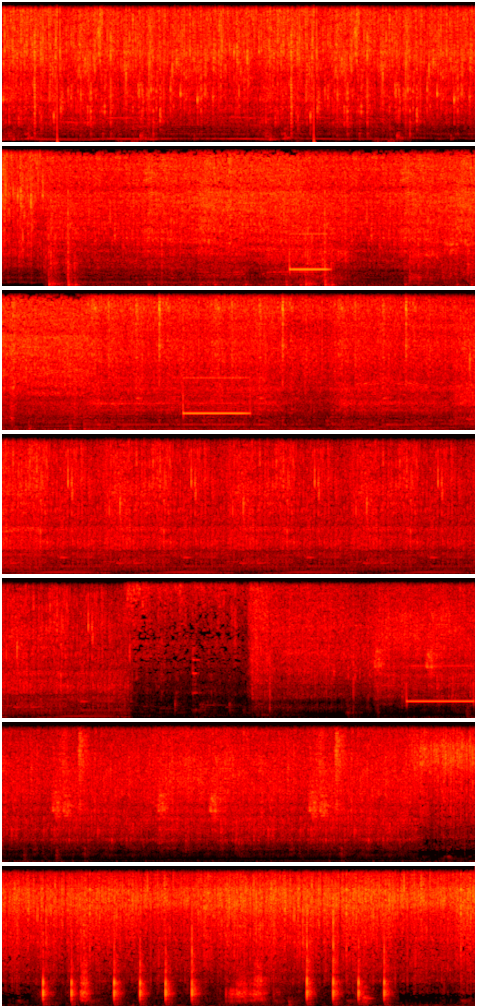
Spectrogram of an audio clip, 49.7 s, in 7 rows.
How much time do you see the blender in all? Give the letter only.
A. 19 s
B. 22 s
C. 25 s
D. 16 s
B.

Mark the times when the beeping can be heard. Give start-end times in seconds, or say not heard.
11.4-12.1, 16.9-17.9, 34.4-36.4.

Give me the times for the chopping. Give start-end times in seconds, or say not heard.
43.1-48.5.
